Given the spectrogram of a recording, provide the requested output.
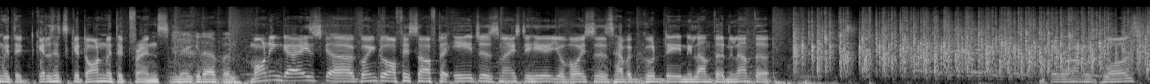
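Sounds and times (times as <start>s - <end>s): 
speech: 0.0s - 8.1s, 10.6s - 11.5s
applause sound effect: 7.9s - 11.5s.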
